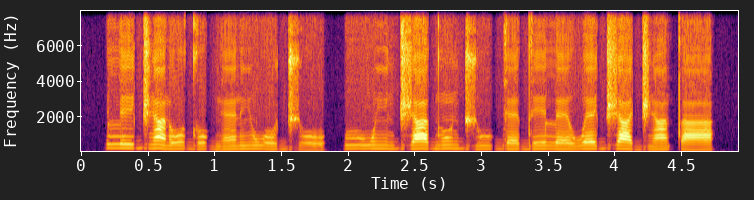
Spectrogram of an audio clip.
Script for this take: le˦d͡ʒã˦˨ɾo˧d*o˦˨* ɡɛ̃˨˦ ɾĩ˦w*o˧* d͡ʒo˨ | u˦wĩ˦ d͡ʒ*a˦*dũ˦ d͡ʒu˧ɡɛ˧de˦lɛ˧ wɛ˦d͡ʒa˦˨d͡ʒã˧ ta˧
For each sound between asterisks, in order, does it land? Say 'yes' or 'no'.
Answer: no, yes, yes

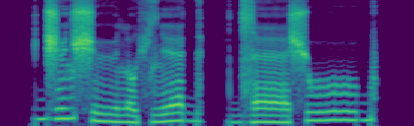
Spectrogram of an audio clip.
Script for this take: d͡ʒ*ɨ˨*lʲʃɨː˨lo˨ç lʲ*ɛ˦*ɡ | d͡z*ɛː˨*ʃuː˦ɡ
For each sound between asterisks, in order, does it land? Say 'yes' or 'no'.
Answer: no, yes, yes

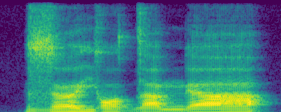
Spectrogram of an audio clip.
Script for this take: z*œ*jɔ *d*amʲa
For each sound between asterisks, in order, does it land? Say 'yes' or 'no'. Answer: yes, yes

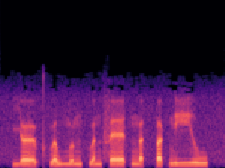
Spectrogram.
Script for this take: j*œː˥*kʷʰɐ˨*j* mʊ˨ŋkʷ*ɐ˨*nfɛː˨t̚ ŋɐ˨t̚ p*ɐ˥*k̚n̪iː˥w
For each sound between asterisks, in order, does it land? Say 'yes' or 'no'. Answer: no, no, yes, yes

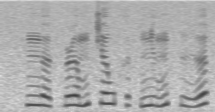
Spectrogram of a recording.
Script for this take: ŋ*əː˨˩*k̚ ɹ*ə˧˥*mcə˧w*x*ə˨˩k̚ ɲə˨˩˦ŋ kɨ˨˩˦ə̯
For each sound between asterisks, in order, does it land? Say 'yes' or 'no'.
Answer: yes, no, yes

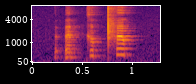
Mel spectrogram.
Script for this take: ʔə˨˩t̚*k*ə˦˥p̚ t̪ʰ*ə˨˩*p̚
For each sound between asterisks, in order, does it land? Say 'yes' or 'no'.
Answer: yes, no

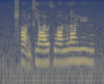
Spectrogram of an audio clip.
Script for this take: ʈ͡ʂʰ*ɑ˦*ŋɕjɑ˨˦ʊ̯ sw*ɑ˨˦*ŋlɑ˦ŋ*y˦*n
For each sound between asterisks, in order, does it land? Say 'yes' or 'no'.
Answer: no, yes, no

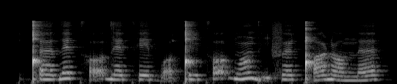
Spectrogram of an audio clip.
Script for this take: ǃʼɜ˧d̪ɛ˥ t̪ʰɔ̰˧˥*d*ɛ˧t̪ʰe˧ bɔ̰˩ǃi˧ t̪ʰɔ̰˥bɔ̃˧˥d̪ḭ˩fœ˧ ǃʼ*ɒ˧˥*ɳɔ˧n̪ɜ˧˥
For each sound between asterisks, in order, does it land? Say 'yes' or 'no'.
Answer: yes, yes

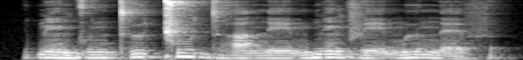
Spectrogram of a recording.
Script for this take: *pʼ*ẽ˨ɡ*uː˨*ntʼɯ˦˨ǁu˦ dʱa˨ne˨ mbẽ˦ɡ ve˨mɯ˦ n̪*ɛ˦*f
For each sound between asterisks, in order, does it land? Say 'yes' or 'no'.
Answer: no, no, no

